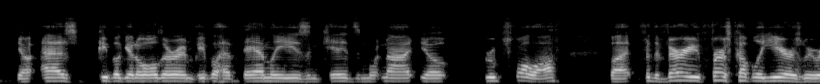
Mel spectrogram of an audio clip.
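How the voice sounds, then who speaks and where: Talking at a very fast pace with a New York accent, a man keeps a fairly high pitch and fairly even intonation. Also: dry, close sound with no echo. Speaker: sports fan leader and t-shirt businessman. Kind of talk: casual interview chat. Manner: loud.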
